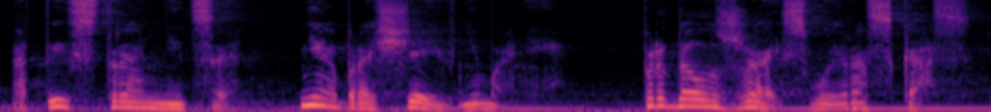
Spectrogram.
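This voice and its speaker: A man voicing a patient young husband who gently calms his wife in a storybook reading. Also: medium pitch, a little slow, faint music behind. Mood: soothing. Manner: soothing, mildly reproachful.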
